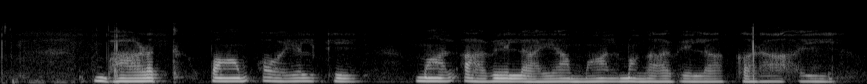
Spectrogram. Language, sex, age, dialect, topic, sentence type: Magahi, female, 60-100, Western, agriculture, statement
